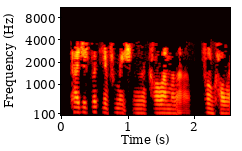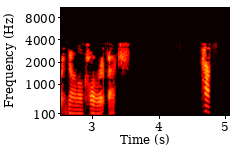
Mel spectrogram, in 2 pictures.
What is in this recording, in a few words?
Police Department Dispatch; Grand Junction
